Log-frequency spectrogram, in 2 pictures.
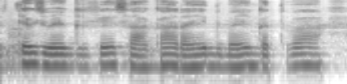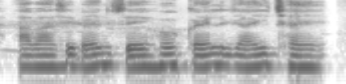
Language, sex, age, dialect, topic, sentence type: Maithili, male, 18-24, Eastern / Thethi, banking, statement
